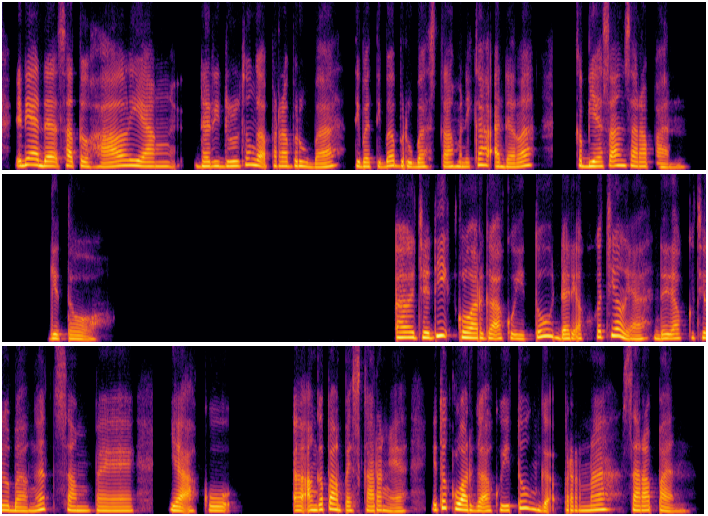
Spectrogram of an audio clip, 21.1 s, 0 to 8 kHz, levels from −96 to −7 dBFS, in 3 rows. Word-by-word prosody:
ini 240 +5 +3
ada 225 -5 +4
1 220 -3 -1
hal 190 +6 0
yang 205 -5 0 0.2
dari 210 +2 0
dulu 215 +1 +2
tuh 285 -2 -1
enggak 230 - 0
pernah 215 -1 0
berubah, 190 -4 0 0.2
tiba-tiba 195 +1 -1
berubah 190 -3 0
setelah 190 0 -2
menikah 260 +9 -1
adalah 195 +8 0 0.4
kebiasaan 220 +2 +2
sarapan, 180 -8 -4 0.7
gitu. 185 -4 -3 3.0
Eee, 245 0 +5
jadi 320 +8 +5
keluarga 225 - +4
aku 200 -1 -4
itu, 275 - +2
dari 195 -2 +1
aku 200 +3 -11
kecil 305 -2 +4
ya, 180 +4 -3
dari 195 0 0
aku 210 +2 -6
kecil 225 -2 -1
banget 185 +8 -1
sampai 185 -2 -2 0.4
ya 190 -3 +4
aku 190 0 -2 0.6
e - - 0
anggaplah 245 +3 +3
sampai 200 -2 -3
sekarang 195 +1 -2
ya, 160 +1 -3 0.3
itu 230 - -1
keluarga 210 - +5
aku 205 +2 -2
itu 205 +8 -1 0.2
enggak 180 -4 -3
pernah 215 +4 0
sarapan. 195 -7 -1
205 Hz, 135 wpm, -21 LUFS, 190-230 Hz, 3.0 s, Eee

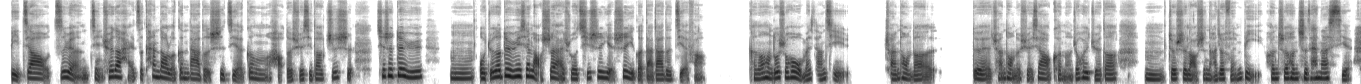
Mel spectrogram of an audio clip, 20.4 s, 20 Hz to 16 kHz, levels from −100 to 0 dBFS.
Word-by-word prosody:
比 - - +1
较 200 -3 +2
资 235 - 0
源 185 - +1
紧 - - -4
缺 245 +1 0
的 250 -1 +6
孩 - - -5
子， - - -5
看 265 -3 0
到 230 -3 +3
了 185 -2 0
更 205 - -2
大 185 -2 0
的 - - -5
世 175 - 0
界， 165 -2 -4
更 185 -4 -3
好 - - -3
地 125 +2 -2
学 165 - -3
习 170 -2 -2
到 180 +2 -2
知 210 +4 -3
识。 225 - -3 0.3
其 275 - 0
实 290 +1 +5
对 295 0 +5
于 235 +1 +2 0.4
嗯， 200 0 -1
我 200 0 +3
觉 195 - +1
得 255 +2 +7
对 285 0 +6
于 265 - +6
一 - - +8
些 275 +1 +3
老 255 - +3
师 230 - -1
来 215 -3 +2
说， 185 -1 -1
其 180 +3 -2
实 225 +2 +1
也 210 - +1
是 250 -2 0
一 - - +1
个 - - -1
大 - - -2
大 170 -1 +1
的 165 -2 -2
解 165 - -3
放。 - - -7 0.6
可 185 - -5
能 190 +3 +2
很 215 -2 +3
多 215 +2 +4
时 225 -1 0
候 230 0 +5
我 190 - +4
们 170 - -2
想 175 -1 -5
起 - - -5 0.5
传 175 0 -2
统 195 -3 0
的 160 +1 -2 0.5
对， 175 -1 +1
传 - - -5
统 200 -2 0
的 - - -4
学 - - -5
校， 195 -3 0
可 175 - -4
能 - - -6
就 190 - -1
会 215 +1 +2
觉 170 -5 -3
得， 180 +1 -1 0.4
嗯， 170 -3 -1
就 180 - +3
是 180 0 +2
老 175 - +1
师 180 - -4
拿 170 -3 -3
着 180 +3 +2
粉 180 +1 -4
笔， 310 - -4
哼 195 - -1
哧， 200 +1 +1
哼 195 -1 +3
哧 195 0 +2
在 200 +2 +1
那 205 -1 +3
写。 160 -6 +2
200 Hz, 275 characters per minute, -21 LUFS, 180-220 Hz, 0.6 s, 一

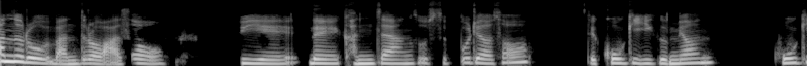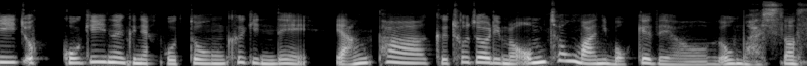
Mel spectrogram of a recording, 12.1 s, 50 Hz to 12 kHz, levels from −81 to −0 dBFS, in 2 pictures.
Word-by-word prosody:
산으로 290 -7 +7
만들어와서 195 +1 0 0.6
위에 205 0 0
네. 210 -1 +2
간장 200 0 +1
소스 225 -1 -8
뿌려서 245 +3 -1 0.4
이제 - - -2
고기 220 0 +1
익으면 210 +4 +1 0.4
고기 240 +3 +1
쪼 - - 0 0.2
고기는 260 +2 +3
그냥 215 -3 +1
보통 195 +1 0
크기인데 205 -4 -2 0.2
양파 235 +1 +1
그 205 - -3
초절임을 245 -2 +1
엄청 280 +7 +3
많이 205 -6 +4
먹게 170 +4 -1
돼요. 155 -3 -7
너무 195 +3 +1
맛있어서. 175 +2 -3
215 Hz, 295 characters per minute, -23 LUFS, 195-240 Hz, 0.6 s, 산으로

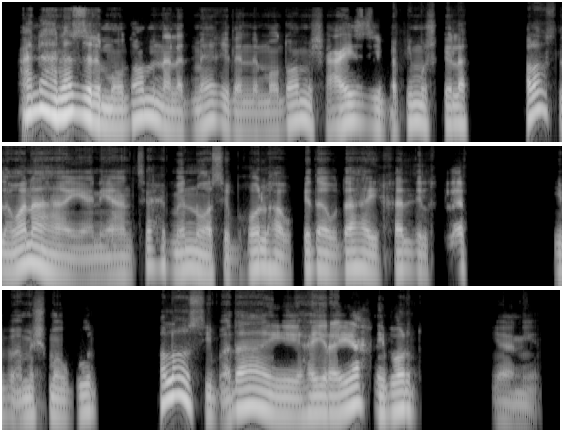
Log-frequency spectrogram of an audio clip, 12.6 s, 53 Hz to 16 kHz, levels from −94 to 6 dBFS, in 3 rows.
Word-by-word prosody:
أنا 180 +1 +7
هانزِّل 160 -3 +8
الموضوع 105 +5 +2
من 145 -7 +2
على 95 -2 -1
دماغي، 110 +6 -3
لإن 90 -1 -6
الموضوع 90 +8 -3
مش 120 -8 -3
عايز 115 +2 +2
يبقى 95 - -6
في 125 - -5
مشكلة، 115 -2 -1 0.4
خلاص 180 - 0
لو 105 +5 +1
أنا 125 -9 +3
ه - - -2
يعني 85 +1 -5
هانسحب 110 +7 -6
منه 105 0 -1
واسيبه 90 +4 -3
لها 110 -3 0
وكده، 110 +5 -3
وده 110 +4 -1
هيخلّي 105 +2 -3
الخلاف 95 - -6 0.7
يبقى 95 -3 -7
مش 100 +2 -5
موجود، 105 +5 -4 0.5
خلاص 185 - +2
يبقى 100 - -6
ده 140 +2 +3
هي 100 -4 0
هيريّحني 110 +4 +2
برضه، 125 +1 0 0.5
يعني 80 -5 -12
110 Hz, 170 wpm, -23 LUFS, 95-125 Hz, 0.7 s, هانزِّل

